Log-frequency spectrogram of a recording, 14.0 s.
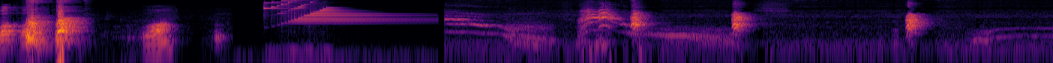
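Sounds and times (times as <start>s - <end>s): dog barking sharply: 0.3s - 1.2s, 9.8s - 10.1s, 12.1s - 12.4s
bright chime: 3.5s - 5.9s
cat meowing: 5.9s - 6.9s, 7.7s - 8.8s.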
